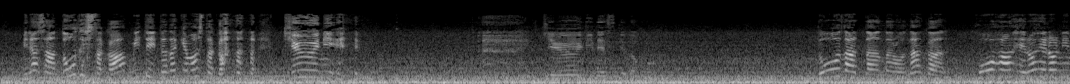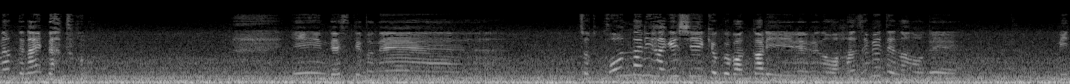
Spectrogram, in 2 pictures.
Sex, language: female, Japanese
